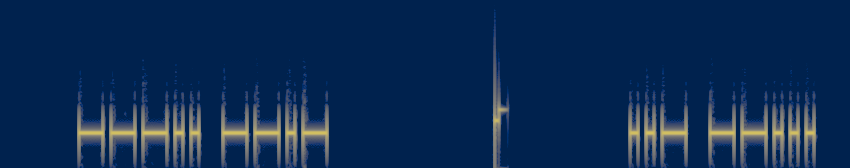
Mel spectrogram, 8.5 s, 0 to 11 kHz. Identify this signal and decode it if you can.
Morse code, heard as a keyed tone, about 15 wpm, 700 Hz. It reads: 8 Q U 7
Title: Single-Letter Single-Number 15wpm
